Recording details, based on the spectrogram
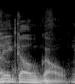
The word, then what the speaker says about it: Vikingo: El Viking de El Hijo Vikingo. – Vikingo.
